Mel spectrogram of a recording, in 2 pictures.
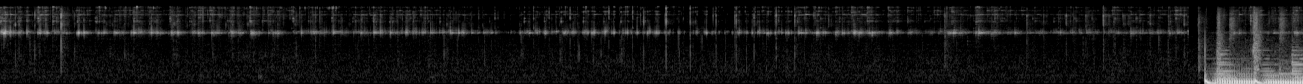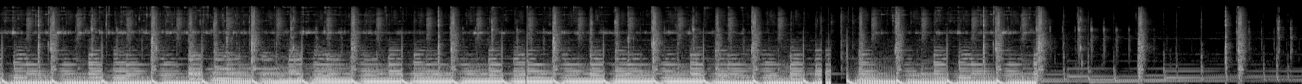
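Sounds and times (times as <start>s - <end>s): fine high jingling rattle: 0.0s - 23.5s.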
